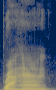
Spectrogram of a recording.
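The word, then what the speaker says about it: Praha: Khi mà hoàng đế La Mã thần thánh Rudolf đệ nhị mời Grabel đến Bragg, này đọc là Braha, bạn Bragg, dù muốn ở lại Anh, ông không có lựa chọn nào ngoài chấp nhận lời mời.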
